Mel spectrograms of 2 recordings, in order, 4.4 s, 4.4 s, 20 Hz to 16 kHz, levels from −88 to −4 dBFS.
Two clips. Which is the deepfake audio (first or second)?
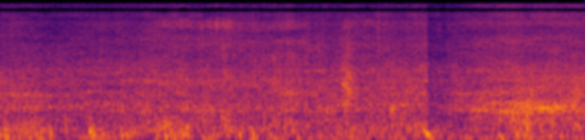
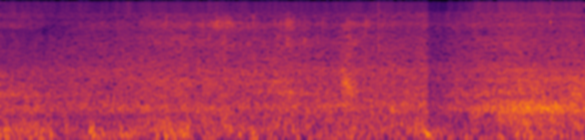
first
